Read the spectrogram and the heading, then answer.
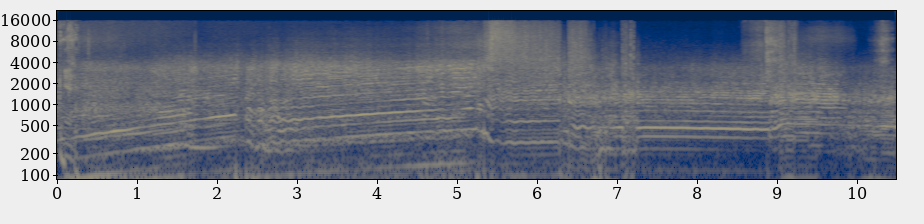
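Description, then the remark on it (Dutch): A powerful V12 engine of a Novitec Lamborghini Aventador SVJ revs loudly, its pitch climbing and falling through several strong sweeps with sharp bursts between gear changes, continuous and dominant with no talking over it. “Over gas gesproken, we hebben ook wat geluid van de Novitec Lamborghini Aventador SVJ.”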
